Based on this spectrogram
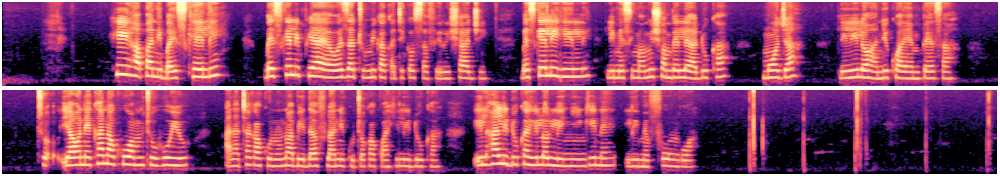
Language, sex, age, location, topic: Swahili, female, 18-24, Kisii, finance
